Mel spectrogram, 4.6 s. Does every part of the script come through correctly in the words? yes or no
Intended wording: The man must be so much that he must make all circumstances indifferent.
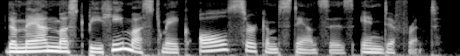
no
